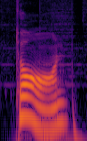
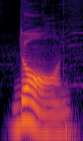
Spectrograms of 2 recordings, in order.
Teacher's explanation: t is voiceless alveolar stop. D is voiced alveolar stop.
